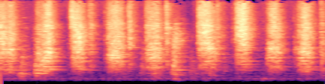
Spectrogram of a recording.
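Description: A yellow-handled hand scraper scraping back and forth along the edge of freshly combed tile adhesive on a concrete floor, in quick, even strokes about two a second.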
